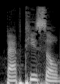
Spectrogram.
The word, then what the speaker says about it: baptizo: 新约圣经里面呢，讲到这个中文翻成洗礼的这个词啊，在希腊文的原文里面的话呢，的确照着那个字面的意思来讲的话 baptizo 嘛，这是它原来希腊文的原文的发音，是进入或沉入水中的意思。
